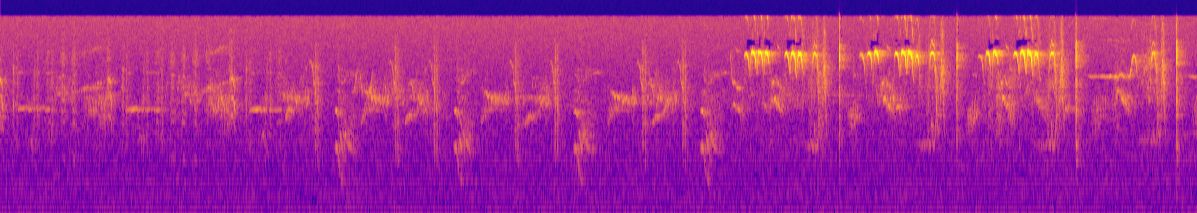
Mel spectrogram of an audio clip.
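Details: A wild common starling sings in full breeding-season song while waiting by garden feeders: a rambling medley of whistles, squeaks, clicks and rattles, with louder high chattering toward the end; it may be mimicking a jackdaw and a wren.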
